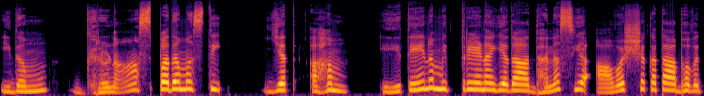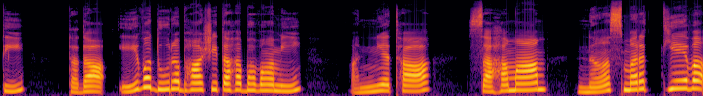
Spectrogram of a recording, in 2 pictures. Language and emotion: Sanskrit, disgusted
